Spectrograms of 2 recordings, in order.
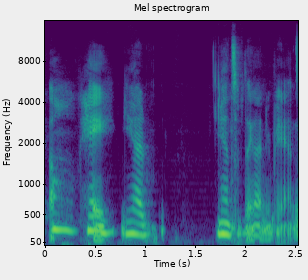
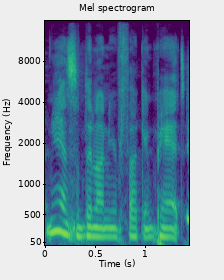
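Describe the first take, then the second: First: Softer, gentle flirt about a stain; understated flirty tone; soft flirty hint. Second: Coarse, laughing, buddy-style callout; blunt rough delivery. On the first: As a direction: murmur it sweetly, as a flirt would. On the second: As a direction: say it like a rude friend, not a flirt. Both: Shown as a demonstration. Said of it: "it's also the delivery".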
